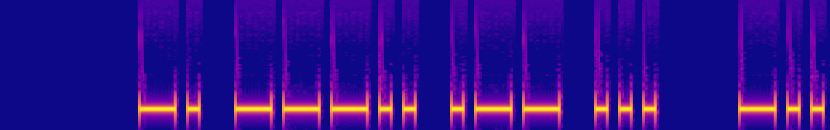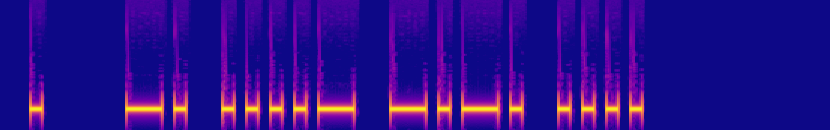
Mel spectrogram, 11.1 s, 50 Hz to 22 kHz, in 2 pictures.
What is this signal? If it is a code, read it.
Morse code, heard as a keyed tone, about 15 wpm, 700 Hz. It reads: N8WS DE N4CH
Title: USA Callsign DE Callsign - 4 Characters - 15wpm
